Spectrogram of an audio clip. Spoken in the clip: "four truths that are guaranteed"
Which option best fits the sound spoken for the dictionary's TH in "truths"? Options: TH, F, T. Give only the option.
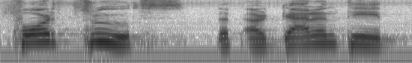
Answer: T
